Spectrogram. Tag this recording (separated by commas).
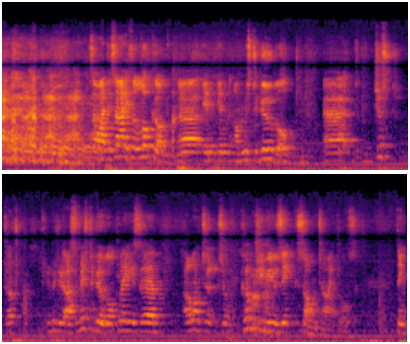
Speech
